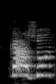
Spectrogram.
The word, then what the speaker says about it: caju: Caju! A sílaba tônica é ju, é uma oxítona terminada em u.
